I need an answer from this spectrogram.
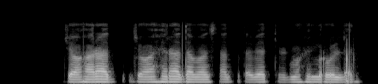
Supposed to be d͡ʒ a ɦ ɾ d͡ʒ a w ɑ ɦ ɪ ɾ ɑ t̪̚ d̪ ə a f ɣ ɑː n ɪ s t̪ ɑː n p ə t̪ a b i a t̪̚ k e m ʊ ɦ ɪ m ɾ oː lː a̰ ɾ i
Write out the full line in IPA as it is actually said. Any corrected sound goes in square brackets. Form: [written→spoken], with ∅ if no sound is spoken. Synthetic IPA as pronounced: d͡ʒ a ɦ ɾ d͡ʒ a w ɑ ɦ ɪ ɾ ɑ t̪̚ d̪ ə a f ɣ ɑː n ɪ s t̪ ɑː n p ə t̪ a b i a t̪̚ k e m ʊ ɦ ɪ m ɾ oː lː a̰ ɾ i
